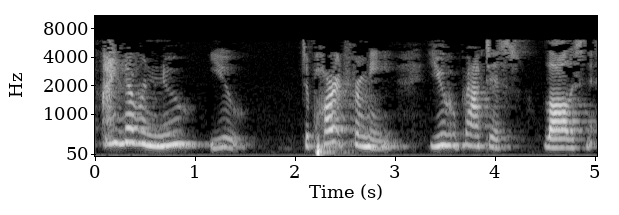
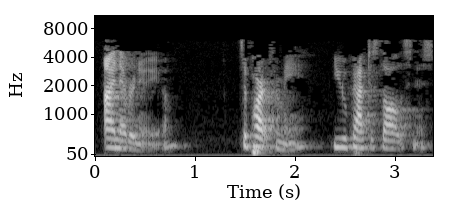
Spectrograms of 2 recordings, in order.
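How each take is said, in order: First: It is said in a sad, reluctant tone. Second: It is said in a harsh, rejecting tone. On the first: The speaker does not want to send them away. The speaker calls it right. "He doesn't want to send them away" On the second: The speaker is eager to send them away. The speaker calls it wrong. "the tone here is not"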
